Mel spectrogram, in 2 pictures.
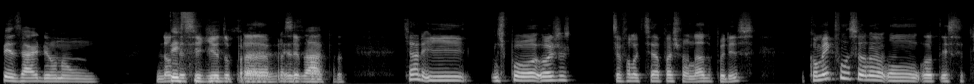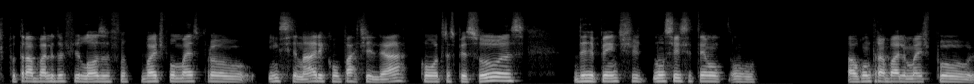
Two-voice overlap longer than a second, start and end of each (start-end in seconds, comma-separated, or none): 1.7-3.4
